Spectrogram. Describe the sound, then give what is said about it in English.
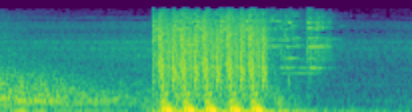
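Machine gun fire: one short, loud burst of rapid, evenly spaced shots lasting about half a second, then a brief fading tail. “Machine gun.”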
